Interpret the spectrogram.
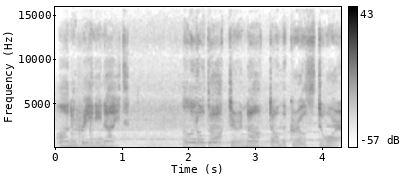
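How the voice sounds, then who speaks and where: An actress playing a gentle young female doctor of fairy folk, telling a story earnestly and softly in a video game. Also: high-pitched, fairly even intonation, normal speed, over music, lightly acted. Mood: storytelling, wistful. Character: gentle Melusine doctor in human form, youthful female storyteller.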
